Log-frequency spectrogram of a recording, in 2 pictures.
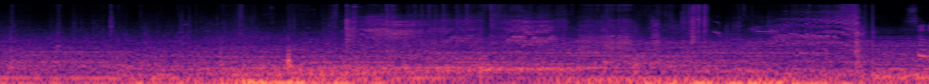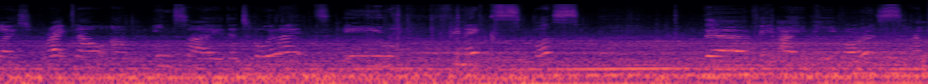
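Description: Steady low rumble of a coach bus on the road, heard from inside the bus.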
